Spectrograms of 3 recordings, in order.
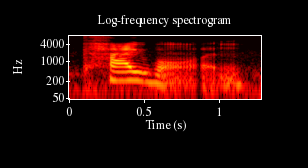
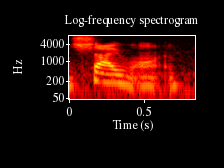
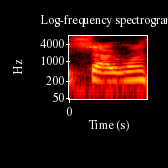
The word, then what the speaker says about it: Chiron: into the aspects of Chiron. I'm sorry, not Chiron, Chiron. Okay, right? It could, Some people pronounce it Chiron, some people pronounce it Chiron.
